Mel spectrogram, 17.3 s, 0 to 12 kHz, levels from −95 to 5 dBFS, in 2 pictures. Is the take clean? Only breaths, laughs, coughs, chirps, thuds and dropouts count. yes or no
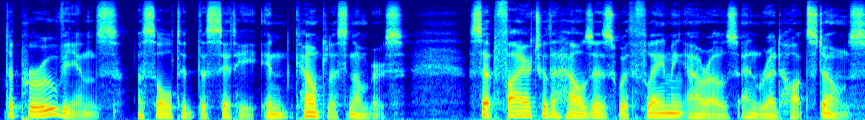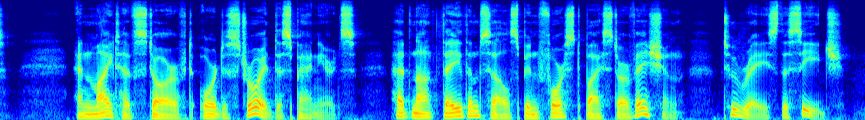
yes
